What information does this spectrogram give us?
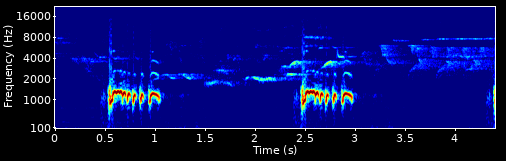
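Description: A zebra dove gives a quick, stuttering series of soft rolling coos about every two seconds, with faint higher bird calls behind.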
